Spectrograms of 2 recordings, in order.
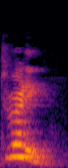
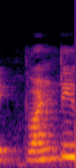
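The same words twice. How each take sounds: First: "ट्वेंटी" with the second T softened, tweh-nee; correct pronunciation of twenty. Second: "ट्वेंटी" with a full hard T, twun-tee; wrong pronunciation of twenty. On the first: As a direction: skim over the second T in "ट्वेंटी". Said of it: "this is ट्वेंटी". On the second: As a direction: sound the second T fully in "ट्वेंटी". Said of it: "ये ट्वेंटी नहीं होता". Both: Shown as a demonstration.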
